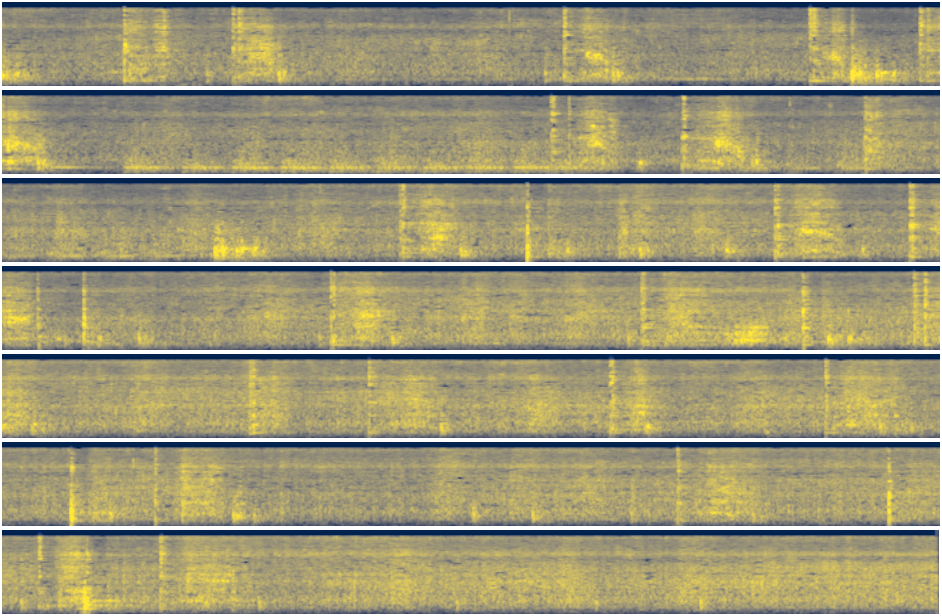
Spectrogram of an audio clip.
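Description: Spatula stirring okra and potato pieces in a frying pan (kadai), with irregular scrapes and knocks against the pan over a steady sizzle of frying.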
